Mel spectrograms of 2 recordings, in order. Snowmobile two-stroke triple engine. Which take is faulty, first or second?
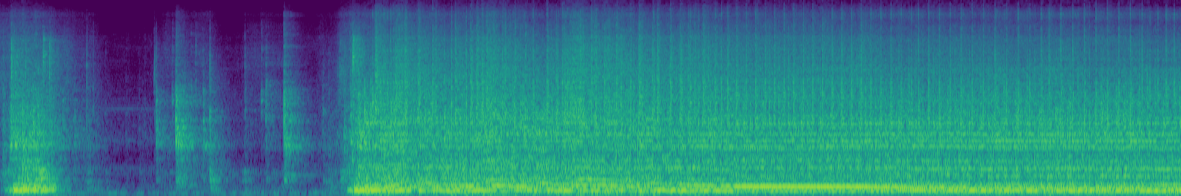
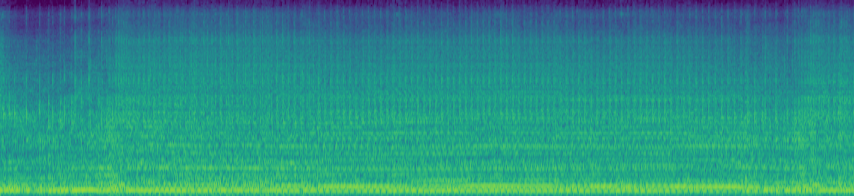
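second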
